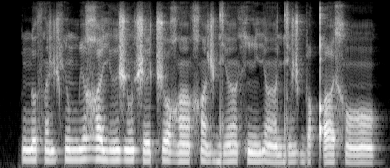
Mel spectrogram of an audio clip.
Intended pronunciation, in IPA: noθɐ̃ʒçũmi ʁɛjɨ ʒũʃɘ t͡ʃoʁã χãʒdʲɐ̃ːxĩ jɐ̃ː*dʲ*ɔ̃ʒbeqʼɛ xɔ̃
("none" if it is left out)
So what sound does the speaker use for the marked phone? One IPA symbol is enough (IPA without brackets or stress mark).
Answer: dʲ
